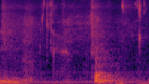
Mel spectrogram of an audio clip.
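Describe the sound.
Chewing on a caramel pretzel snack gives soft, moist crunching and biting, fairly quiet, with one crisper bite standing out midway.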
